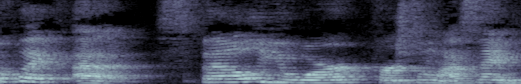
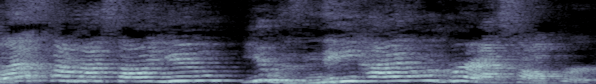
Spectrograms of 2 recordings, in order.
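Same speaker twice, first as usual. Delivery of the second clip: Southern accent; 7 semitones higher than usual. Shown as a demonstration.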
